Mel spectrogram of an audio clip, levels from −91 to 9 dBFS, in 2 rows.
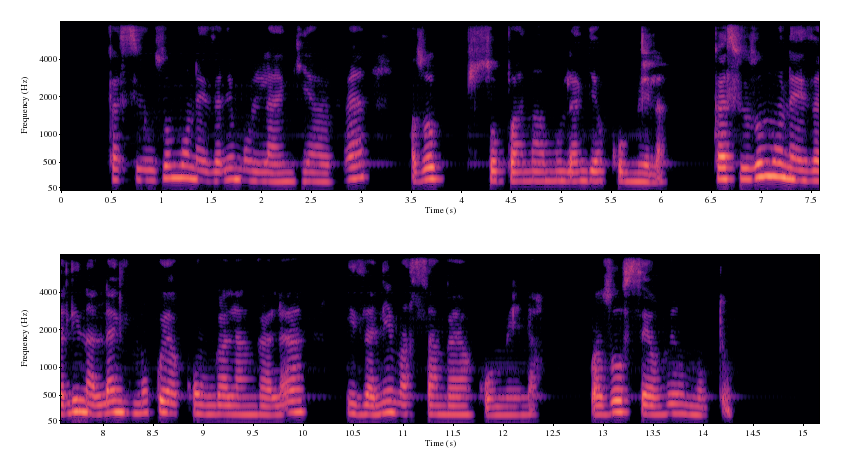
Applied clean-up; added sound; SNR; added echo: neural mask model DeepFilterNet 3.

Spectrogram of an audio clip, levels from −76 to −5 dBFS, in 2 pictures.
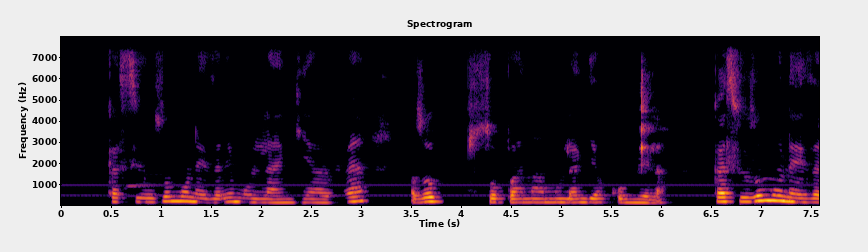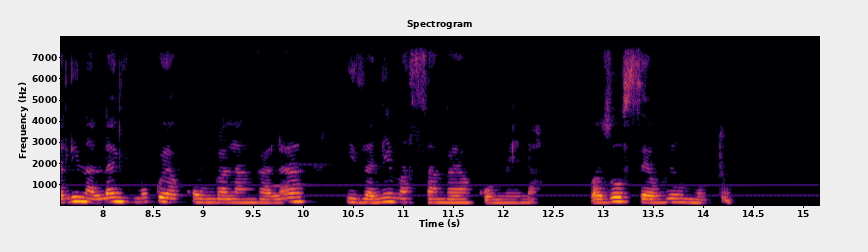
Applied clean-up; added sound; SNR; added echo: classical method log-MMSE.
